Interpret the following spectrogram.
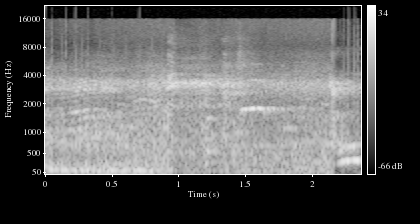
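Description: A man's voice speaking into a microphone and coming out loud through a loudspeaker system.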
